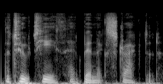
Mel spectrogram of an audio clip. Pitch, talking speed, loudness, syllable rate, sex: 95 Hz, 220 wpm, -18 LUFS, 5.0 syllables/s, male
